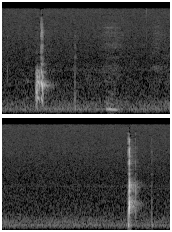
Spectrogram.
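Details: Hiccups in a boy: two sharp, brief hiccups about four seconds apart, with a faint softer sound between, in a quiet room.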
